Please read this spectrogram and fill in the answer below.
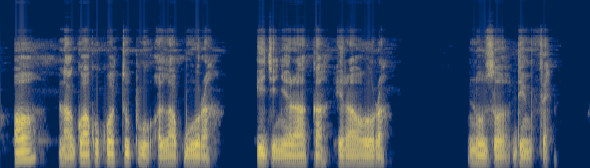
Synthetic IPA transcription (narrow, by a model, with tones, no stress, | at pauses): ɔ˦ | na˨ɡʊ˦a˦kʷʊ˦kʷɔ˦tu˦pṵ˦ɔ̰˨la˦k͡pʊ˦ɾa˨ | i˦d͡ʒi˨ɲe˦ɾa˦a˦ka˦ɪ˦ɾa˦ɦʊ˦ɾa˨ | nʊ˦zɔ˨dɪ˨m̩˨fe˦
